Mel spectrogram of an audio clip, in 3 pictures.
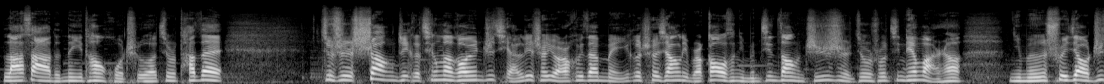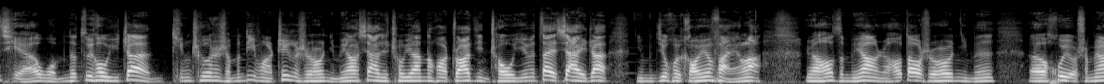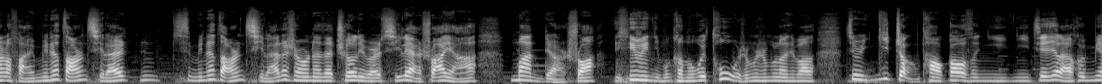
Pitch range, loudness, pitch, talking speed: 155-190 Hz, -13 LUFS, 175 Hz, 330 characters per minute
